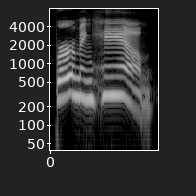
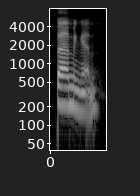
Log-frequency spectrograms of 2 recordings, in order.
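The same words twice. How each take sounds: First: It is said with an American accent. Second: It is said with a London accent. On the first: "many Americans say Birmingham" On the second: "I'm from the south of England and from London, and we just say Birmingham"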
